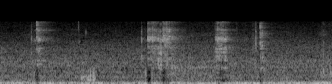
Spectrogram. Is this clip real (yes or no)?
yes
